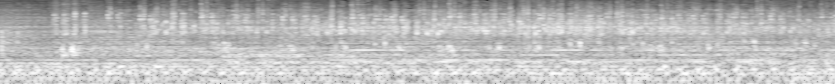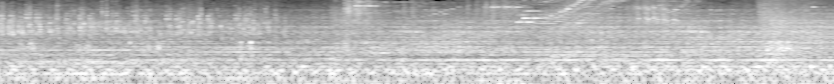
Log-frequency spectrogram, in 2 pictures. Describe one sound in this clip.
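Bright tinkling chimes ring rapidly.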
